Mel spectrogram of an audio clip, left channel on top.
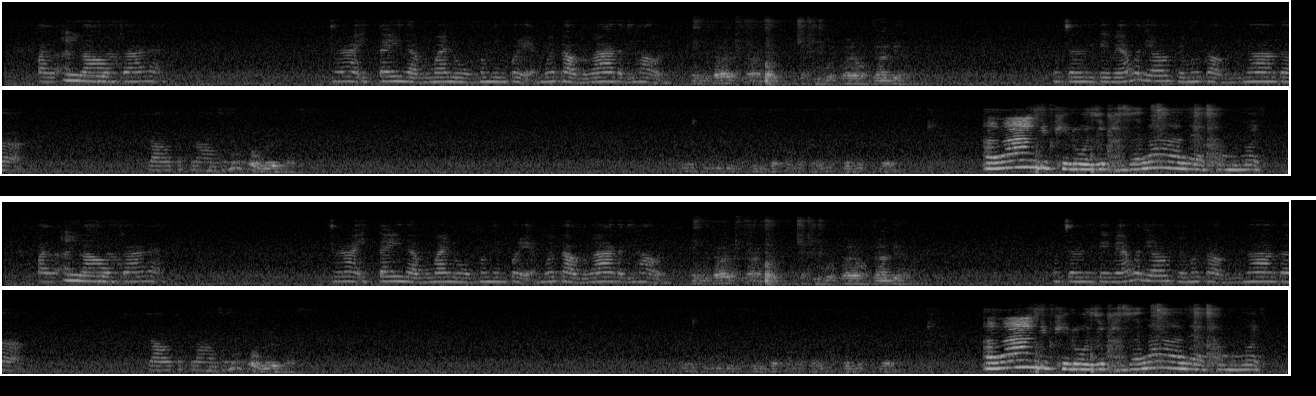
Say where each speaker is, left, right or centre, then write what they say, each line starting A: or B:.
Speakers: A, on the right; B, on the right.
A: ꯄꯂ
B: ꯑꯩ
A: ꯄ꯭ꯂꯥꯎ ꯆꯥꯔ ꯂꯥꯛꯑꯦ ꯉꯔꯥꯡ ꯏꯇꯩꯩꯅ ꯃꯨꯛꯃꯥꯏ ꯂꯨꯍꯣꯡꯐꯝꯗꯩꯅꯦ ꯄꯨꯔꯛꯑꯦ ꯃꯣꯏ ꯄ꯭ꯂꯥꯎꯗꯣ ꯉꯥꯒꯗꯤ ꯍꯥꯎꯋꯦ
B: <inaudible>
A: ꯃꯆꯜ ꯀꯩꯀꯩ ꯃꯌꯥꯝꯒꯗꯤ ꯌꯥꯎꯔꯛꯇ꯭ꯔꯦ ꯃꯣꯏ ꯄ꯭ꯂꯥꯎꯗꯨꯗꯤ ꯉꯥꯒ ꯄ꯭ꯂꯥꯎꯇ ꯄ꯭ꯂꯥꯎꯒꯅꯤ
B: ꯁꯨꯝ ꯇꯧ ꯂꯩꯕ ꯍꯥꯢ <unintelligible> ꯑꯉꯥꯡꯒꯤ ꯐꯤꯔꯣꯜꯖꯦ ꯐꯖꯅꯅꯦ ꯊꯝꯃꯨ ꯅꯣꯏ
